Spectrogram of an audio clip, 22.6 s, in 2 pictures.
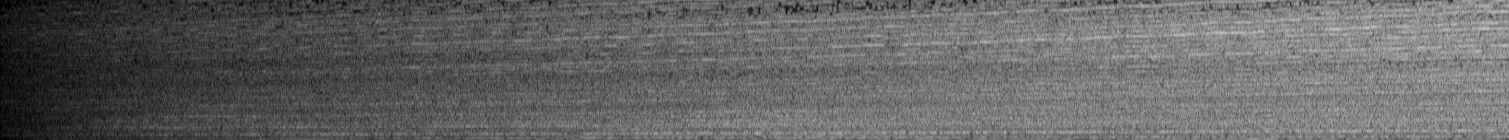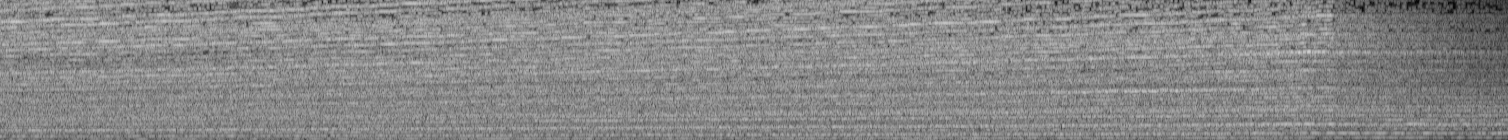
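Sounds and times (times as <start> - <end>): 
long rising sound effect: 1.6 - 22.5.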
